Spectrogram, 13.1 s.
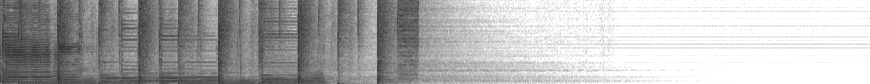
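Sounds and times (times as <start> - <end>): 
blues music in B flat: 0.0 - 6.3.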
